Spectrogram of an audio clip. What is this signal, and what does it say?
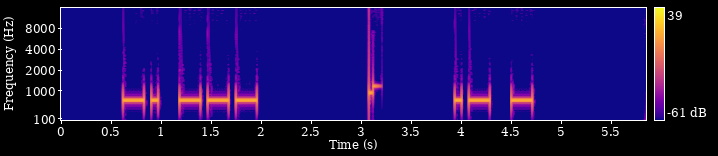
Morse code, heard as a keyed tone, about 17 wpm, 700 Hz. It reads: NO AT
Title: Sentences from Top 100 Words - New Word Drill - 17wpm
